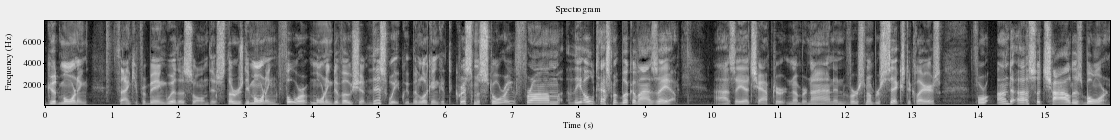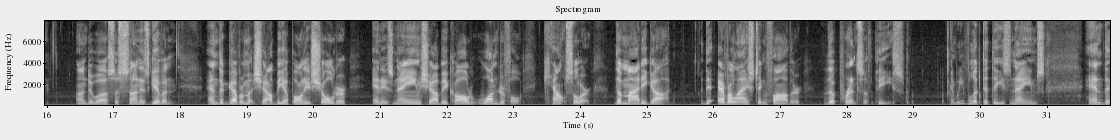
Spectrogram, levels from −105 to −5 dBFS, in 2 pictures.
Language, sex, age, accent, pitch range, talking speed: English, male, 40-59, American, 125-165 Hz, 160 wpm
